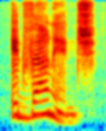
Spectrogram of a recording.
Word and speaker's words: advantage: 어딜 봐도 T 발음이 안 난단 말이죠? 그런데 여러분이 한번 발견을 해보세요. 우리가 이게 너무 외우는 것만 하면 안 돼요. 영어도 발견 학습이 가능한 분야입니다. 이 부분, T 앞에다 뭐가 있어요? 앞에 N이 있죠. 그래서 규칙화하자면 N, T가 있으면 N, N이 된다. 이렇게요.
